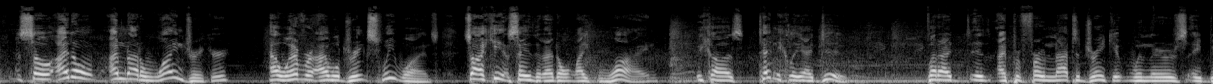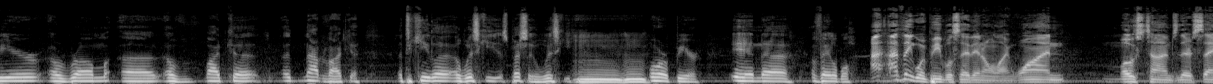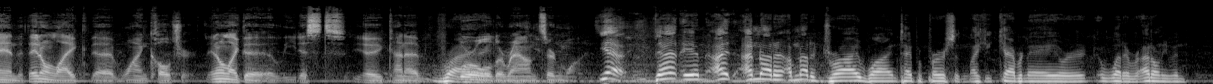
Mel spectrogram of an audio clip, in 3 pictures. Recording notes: We go live at the Second Annual East West Beer Fest - an Austin-exclusive event where 10 local breweries bring their best east coast and west coast style IPAs.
